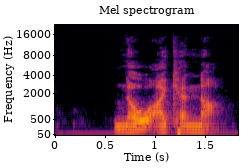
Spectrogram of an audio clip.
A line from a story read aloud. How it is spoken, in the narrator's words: I answered sharply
